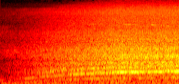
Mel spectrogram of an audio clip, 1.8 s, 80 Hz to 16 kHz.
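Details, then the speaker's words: Newly installed electric radiator cooling fans after the engine reached about 200°F normal operating temperature. A smooth whir climbs in pitch as the fans spin up. They keep running until the probe reads under 165°F; normal operation. "all right you can hear the fans still running in the background this thing will keep running until the temperature of the temperature probe is under 165"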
